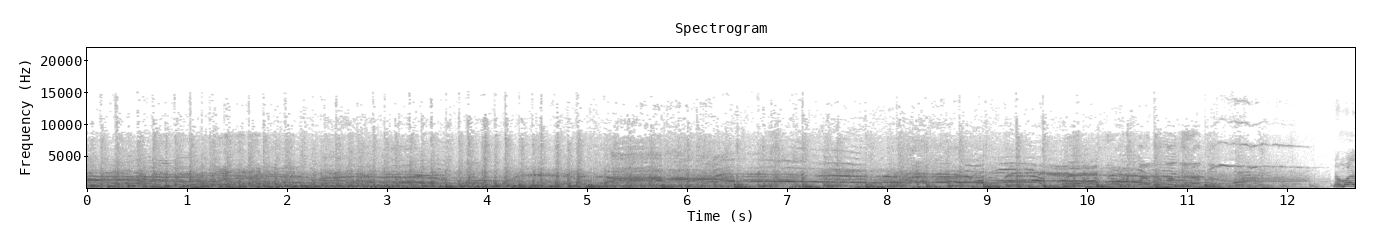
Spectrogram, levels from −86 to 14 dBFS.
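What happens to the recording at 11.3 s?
At 11.3 s the sound carries overlap-add ripple, which runs through the whole clip rather than starting there. The audio was split into windowed frames and rejoined with an overlap whose gains don't sum evenly, so the level dips and swells by about 6 dB once per frame, around 100 times a second. That gives a rough, buzzy flutter. Unlike added hum, it modulates the sound's own level and vanishes in silence instead of sitting under it as a steady tone.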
